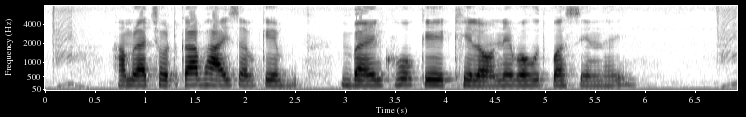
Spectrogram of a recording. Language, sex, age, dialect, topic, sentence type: Magahi, female, 18-24, Western, agriculture, statement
